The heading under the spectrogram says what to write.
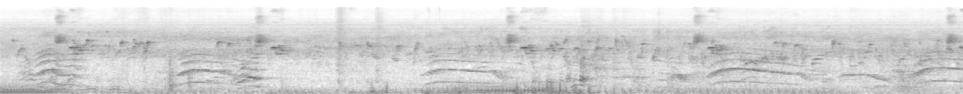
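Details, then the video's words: Red-whiskered bulbul, a caged songbird, singing during a singing competition: slurred, arching whistled phrases repeated through the recording, several overlapping, with people talking and steady background noise. "Chào Mào Đấu Hót"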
